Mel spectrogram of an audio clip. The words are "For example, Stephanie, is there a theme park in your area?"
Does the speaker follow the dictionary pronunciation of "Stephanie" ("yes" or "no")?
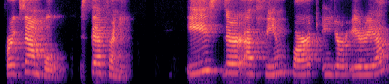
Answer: yes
